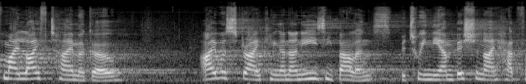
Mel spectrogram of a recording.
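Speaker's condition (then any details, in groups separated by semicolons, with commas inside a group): No condition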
